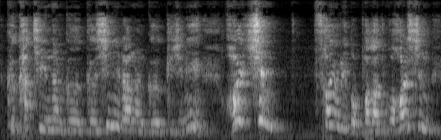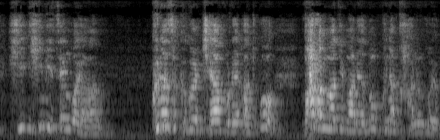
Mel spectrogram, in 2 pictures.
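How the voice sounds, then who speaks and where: A man pastor preaching a sermon, telling stories animatedly and firing off rhetorical questions to his congregation in a church. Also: very high voice. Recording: echoey church from far off.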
